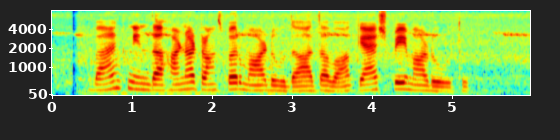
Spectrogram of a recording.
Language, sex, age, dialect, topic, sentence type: Kannada, female, 60-100, Coastal/Dakshin, banking, question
